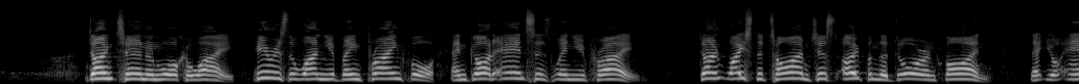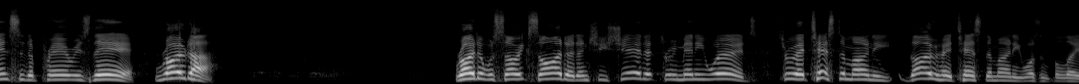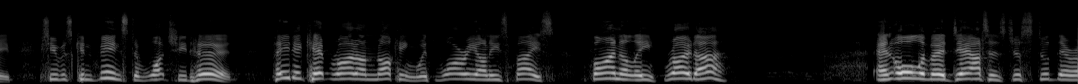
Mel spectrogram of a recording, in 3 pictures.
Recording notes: Recorded Live on 22nd October 2023. Geraldton Baptist Church.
